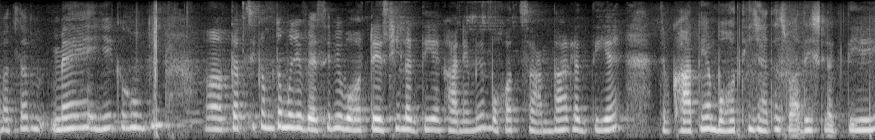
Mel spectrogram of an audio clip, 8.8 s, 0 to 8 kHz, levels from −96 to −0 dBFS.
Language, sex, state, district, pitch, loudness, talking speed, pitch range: Hindi, female, Uttar Pradesh, Hamirpur, 235 Hz, -19 LUFS, 220 wpm, 220-255 Hz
